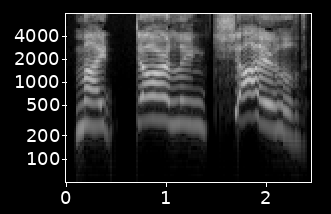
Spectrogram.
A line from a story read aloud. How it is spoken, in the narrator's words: she cried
